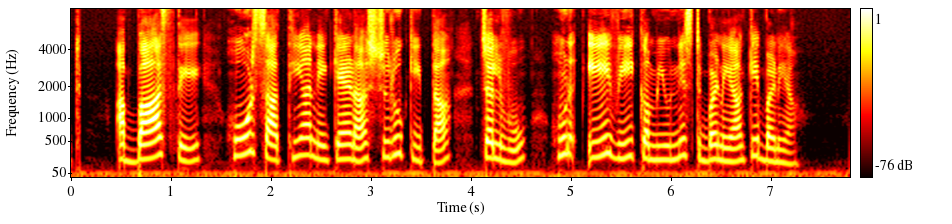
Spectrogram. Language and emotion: Punjabi, neutral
